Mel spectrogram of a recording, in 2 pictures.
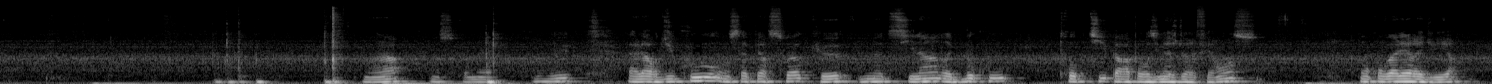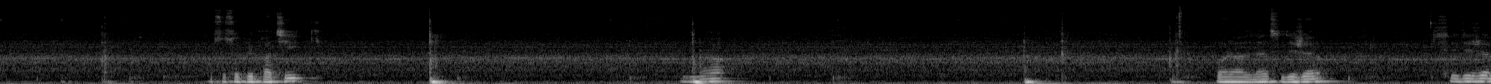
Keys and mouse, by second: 4.7 click, 4.9 KP_1, 12.5 click, 14.5 shift+click, 15.0 shift+drag, 19.3 s, 21.9 g, 25.9-26.7 shift+middle drag.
